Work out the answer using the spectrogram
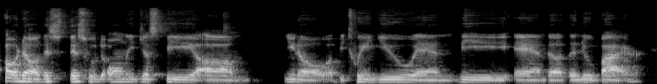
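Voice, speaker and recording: A man with a fairly low voice and a Midwestern accent from Wisconsin makes a conversational sales pitch. He is agreeable and halting, often repeating words as he explains. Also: fairly even intonation, darkish tone. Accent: American Upper Midwest. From Wisconsin, United States. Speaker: real estate seller pitching to a homeowner. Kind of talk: conversational phone sales call.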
